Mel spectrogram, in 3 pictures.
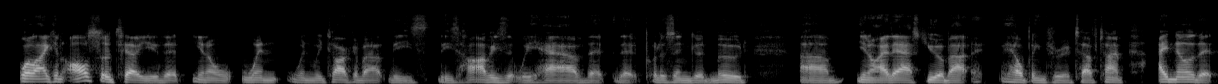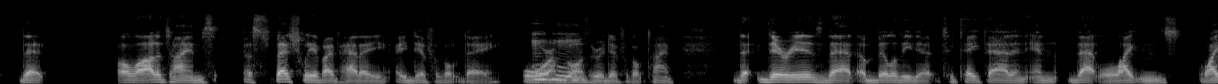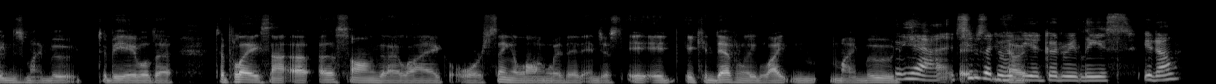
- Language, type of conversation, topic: English, unstructured, How do your favorite hobbies improve your mood or well-being?
- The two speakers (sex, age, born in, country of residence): female, 50-54, United States, United States; male, 60-64, United States, United States
- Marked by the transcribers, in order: other background noise; tapping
